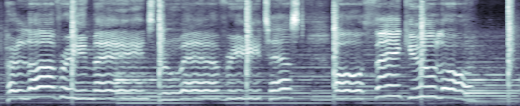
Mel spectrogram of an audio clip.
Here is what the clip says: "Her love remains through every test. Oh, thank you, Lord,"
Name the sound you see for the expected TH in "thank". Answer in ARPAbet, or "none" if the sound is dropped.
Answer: TH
